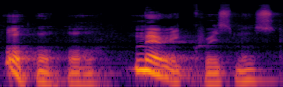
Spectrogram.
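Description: It is said in a sad, depressed way.

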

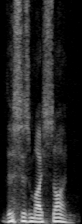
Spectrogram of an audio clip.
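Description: It sounds like Darth Vader's voice.

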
